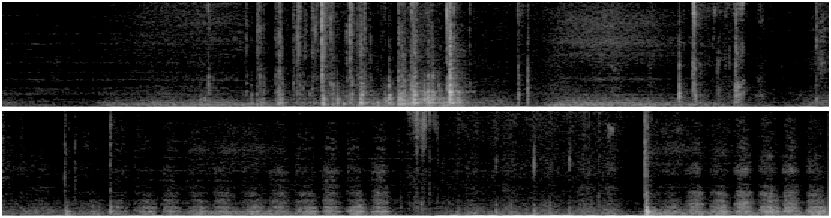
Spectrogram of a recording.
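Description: Paper-craft handling: cardstock scraped and rubbed on a cutting mat while the tip of a liquid glue bottle scratches across the paper, with scattered small taps and clicks. Near the end there is a louder stretch of rubbing and one sharp click.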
